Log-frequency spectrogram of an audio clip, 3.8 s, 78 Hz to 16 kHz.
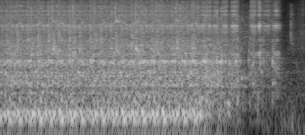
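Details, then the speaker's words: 1989 Harley Softail 93ci panhead with rebuilt, rejetted Mikuni HSR42 carb, mixture screw about 1.5 turns out: quick regular beat revving up and trailing off with no popping, gurgling or stumble; fuel curve good, no rich exhaust smell. "Now, as I was revving up, I listen to how the fuel curve is as you're going up and down through the RPM range."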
